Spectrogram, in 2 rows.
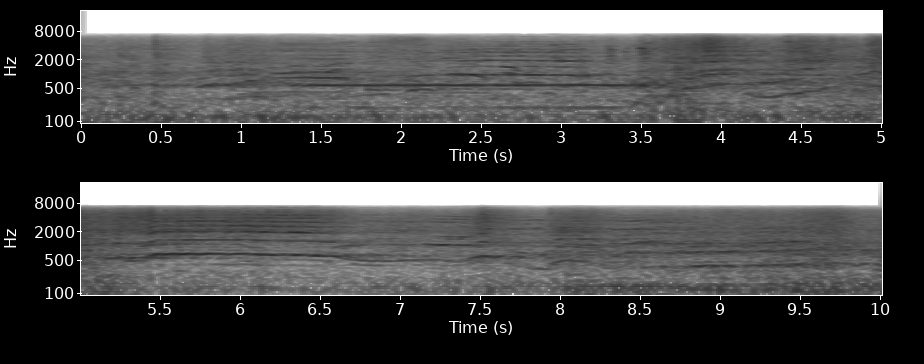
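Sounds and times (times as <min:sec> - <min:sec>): crowd noise: 0:00.0 - 0:10.0
racing car engine revving: 0:00.0 - 0:10.0.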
